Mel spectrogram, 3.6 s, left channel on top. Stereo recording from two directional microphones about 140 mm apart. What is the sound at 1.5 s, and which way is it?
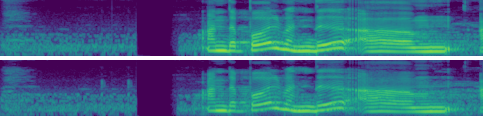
Speech, 45° left (ahead or behind).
